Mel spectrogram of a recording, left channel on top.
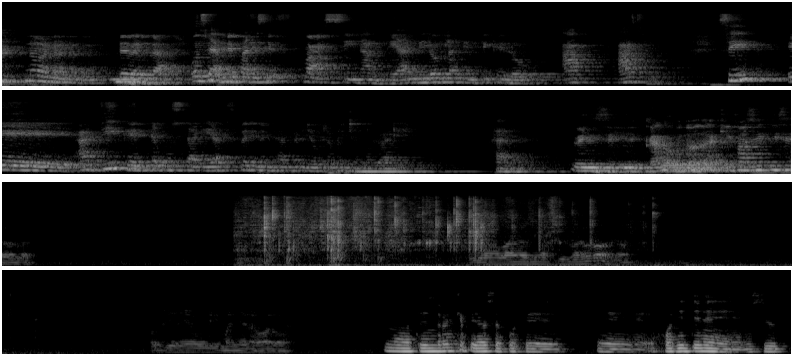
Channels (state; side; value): different; both; correlation -0.01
